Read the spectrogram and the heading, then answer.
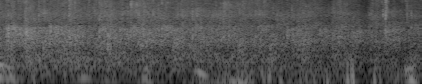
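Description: Steady applause from an audience, a dense crackle of many hands clapping at an even, moderately loud level throughout, with faint murmurs of voices mixed in.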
